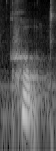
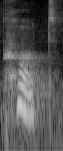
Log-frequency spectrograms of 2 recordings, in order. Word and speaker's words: caught: And letter B, we've only just caught the train. So there's no R pronounced there, no? It left seconds after we got on it. No, but in received pronunciation, we have caught in both cases, no?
